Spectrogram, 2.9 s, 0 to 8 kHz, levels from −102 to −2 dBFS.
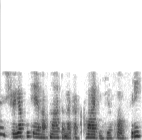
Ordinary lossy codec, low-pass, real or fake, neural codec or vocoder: AAC, 16 kbps; 7.2 kHz; fake; codec, 16 kHz, 6 kbps, DAC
